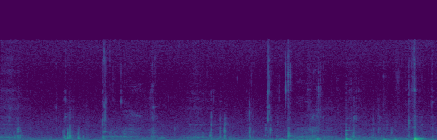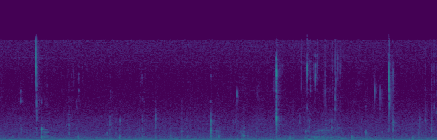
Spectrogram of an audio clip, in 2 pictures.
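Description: A person chewing food, with faint scattered clicks of a knife and fork against a plate and one louder thump about five seconds in.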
